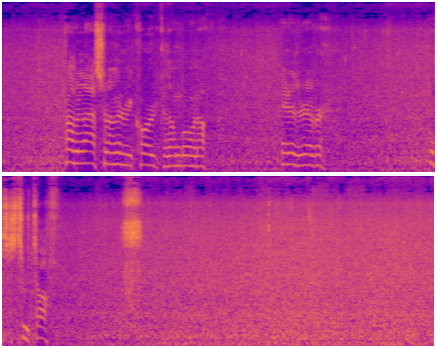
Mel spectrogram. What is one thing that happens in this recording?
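A river rushes and churns steadily outdoors.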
